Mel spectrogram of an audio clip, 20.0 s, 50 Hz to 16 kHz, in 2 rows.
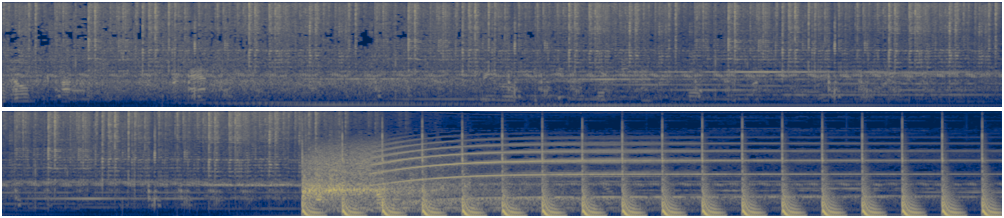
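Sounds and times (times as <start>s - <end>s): faint crackle: 0.0s - 13.9s
ambient electronic music: 0.0s - 20.0s
low drone: 0.0s - 20.0s.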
